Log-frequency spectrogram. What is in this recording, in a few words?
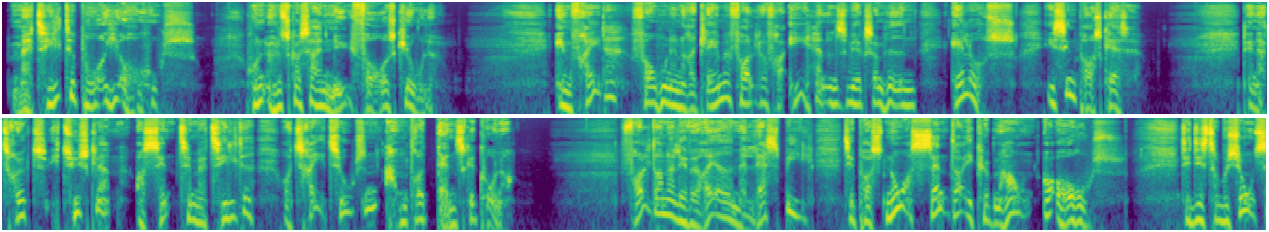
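Danish, male, info; character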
